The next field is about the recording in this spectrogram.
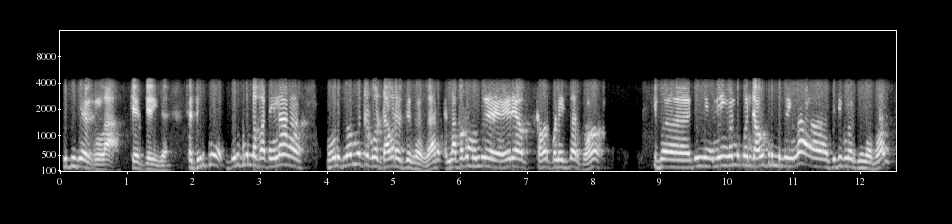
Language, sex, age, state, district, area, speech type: Tamil, male, 45-60, Tamil Nadu, Tiruppur, rural, conversation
